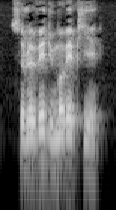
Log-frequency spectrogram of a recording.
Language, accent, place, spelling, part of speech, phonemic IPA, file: French, France, Lyon, se lever du mauvais pied, verb, /sə l(ə).ve dy mo.vɛ pje/, LL-Q150 (fra)-se lever du mauvais pied.wav
- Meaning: to get up on the wrong side of the bed (to feel irritable without a particular reason)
